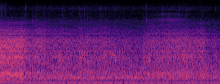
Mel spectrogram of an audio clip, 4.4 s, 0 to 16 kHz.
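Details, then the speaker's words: Circa 1965–66 GE C1530 tube AM/FM clock radio: a steady raspy buzz under weak station audio, worse at the low end of the dial; interference from nearby utility power lines, not a radio fault. "been fighting with the power company out here for about 3.5-4 weeks on this power line buzz that you hear on my radio."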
